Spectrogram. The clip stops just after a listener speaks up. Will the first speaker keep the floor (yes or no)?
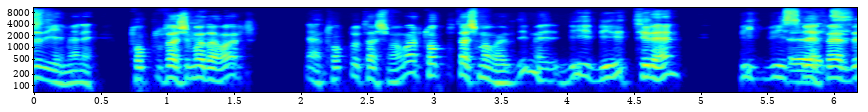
yes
